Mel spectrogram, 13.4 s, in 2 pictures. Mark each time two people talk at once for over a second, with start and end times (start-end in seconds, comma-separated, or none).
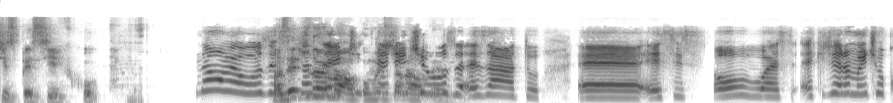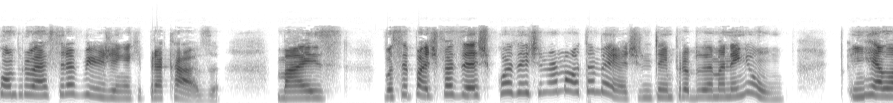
2.0-3.5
